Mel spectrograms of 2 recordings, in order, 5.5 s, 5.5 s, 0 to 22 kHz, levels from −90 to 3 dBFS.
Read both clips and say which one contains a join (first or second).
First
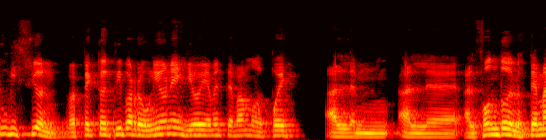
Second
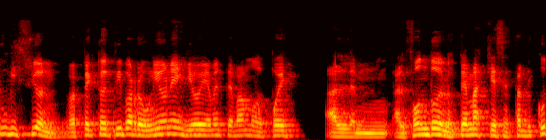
second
